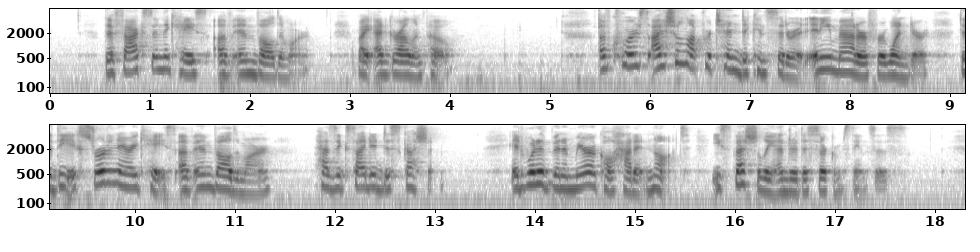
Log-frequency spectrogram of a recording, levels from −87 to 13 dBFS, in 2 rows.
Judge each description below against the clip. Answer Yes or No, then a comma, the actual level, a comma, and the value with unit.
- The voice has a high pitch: Yes, high, 245 Hz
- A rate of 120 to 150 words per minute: Yes, average, 140 wpm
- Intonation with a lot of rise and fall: Yes, wide, 6.2 semitones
